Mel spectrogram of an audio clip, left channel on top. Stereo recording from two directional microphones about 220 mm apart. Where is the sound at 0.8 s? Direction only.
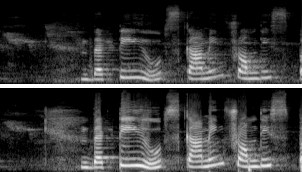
40° right (ahead or behind).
